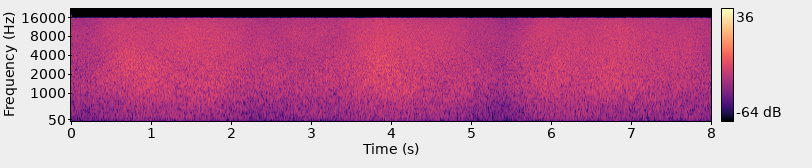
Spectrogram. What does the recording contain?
Sound of sand friction.
This is a mono seamless loop.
